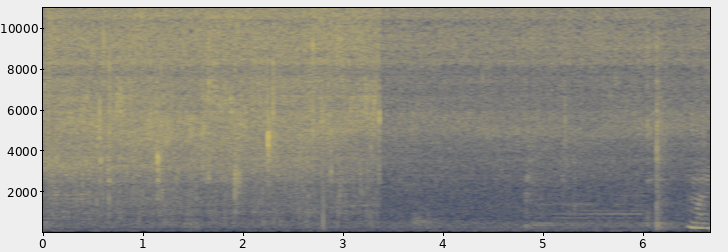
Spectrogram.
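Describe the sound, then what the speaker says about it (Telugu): Vegetable Manchurian balls deep frying in hot oil until brown, a steady close sizzle and crackle that drops to a quieter bubbling halfway through, with faint stirring noises. "బ్రౌన్ బ్రౌన్ వచ్చే వరకు ఫ్రై చేసుకొని పక్కన పెట్టుకోవాలి"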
